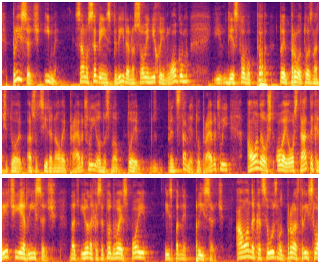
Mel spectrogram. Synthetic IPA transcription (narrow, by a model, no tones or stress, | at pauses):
pɾiseɾt͡ʃimḛsaːmosebejeinspiɾiːɾanosao̞ʋimɲixo̞ʋimlˠo̞ɡo̞m | ɡd̪ʲjejeslˠo̞ʋopt̪oːjepr̩ʋo̞t̪o̞znaːt͡ʃit̪oːaso̞t̪siːɾanao̞ʋajpɾa̰jʋat̪lio̞d̪nosno̞t̪oːjepɾet̪st̪aʋʎa̰jt̪oːpɾajʋat̪li | ao̞nd̪aʃo̞ʋajost̪aːt̪akɾʲjeːt͡ʃijeɾiseɾt͡ʃ | znaːt͡ʃːond̪akad̪se̞t̪o̞ːd̪ʋo̞jespo̞ji | ispad̪nepɾisḛɾt͡ʃ | ao̞nd̪akad̪seuzmepr̩ʋat̪ɾiːslˠo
